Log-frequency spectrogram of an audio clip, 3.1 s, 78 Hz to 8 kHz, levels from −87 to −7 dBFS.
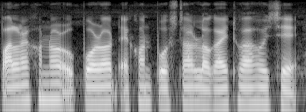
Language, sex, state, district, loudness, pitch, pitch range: Assamese, male, Assam, Hailakandi, -19 LUFS, 110 Hz, 110-115 Hz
